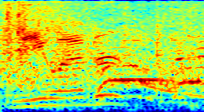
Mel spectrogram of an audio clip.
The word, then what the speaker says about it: Nylander: In Swedish, N-Y is knee, like Nylander.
